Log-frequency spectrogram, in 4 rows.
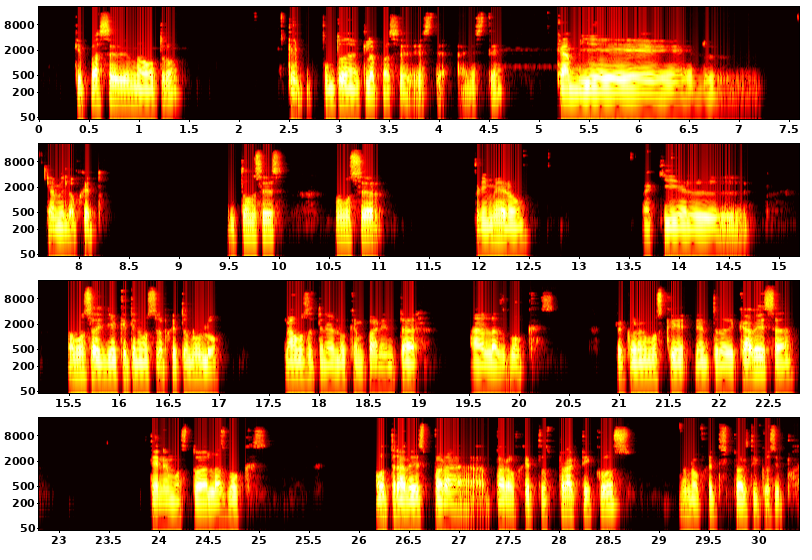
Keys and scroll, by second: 0.3 super+z, 2.5 shift+super+z, 3.3 super+z, 10.1 alt+shift+super+z, 12.2 alt+space, 13.5 alt+space, 14.4 space.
